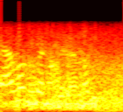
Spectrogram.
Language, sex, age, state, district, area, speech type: Kannada, female, 30-45, Karnataka, Hassan, urban, conversation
